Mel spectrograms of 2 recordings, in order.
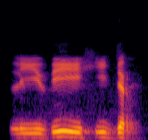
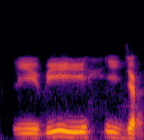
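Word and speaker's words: لذي حجر: Lidhi hijr. Nah, bukan lidhi hijr. Nah, kalau ada yang baca lidhi hijr kurang tepat dia. Karena harusnya bacanya tipis.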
